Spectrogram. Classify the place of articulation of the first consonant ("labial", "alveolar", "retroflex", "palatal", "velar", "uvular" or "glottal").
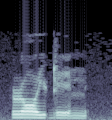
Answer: retroflex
